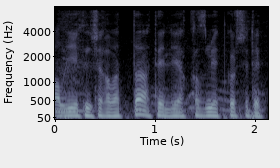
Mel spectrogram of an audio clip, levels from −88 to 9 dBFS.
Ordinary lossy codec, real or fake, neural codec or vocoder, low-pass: MP3, 64 kbps; real; none; 7.2 kHz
